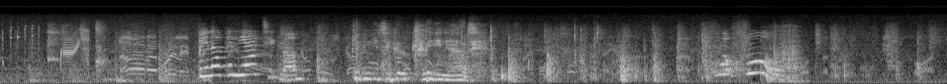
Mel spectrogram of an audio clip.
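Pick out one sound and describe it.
Children and a young woman talk excitedly over one another nearby.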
